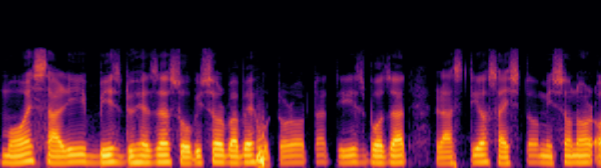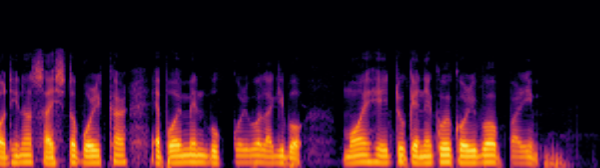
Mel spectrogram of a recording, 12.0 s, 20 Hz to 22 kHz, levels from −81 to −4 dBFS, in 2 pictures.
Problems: none marked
